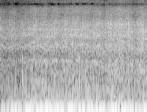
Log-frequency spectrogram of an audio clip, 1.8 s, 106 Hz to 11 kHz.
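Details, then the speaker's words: 1986 Kawasaki Concours ZG1000 after its carbs were reinstalled and the airbox mostly fitted, with the idle raised for starting; the owner says it runs pretty good. Deep, steady four-cylinder exhaust note with even firing and no stumbles; normal running. "okay I could probably turn the idle down a little bit there you go I buffed it up when I started it but it runs pretty good"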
